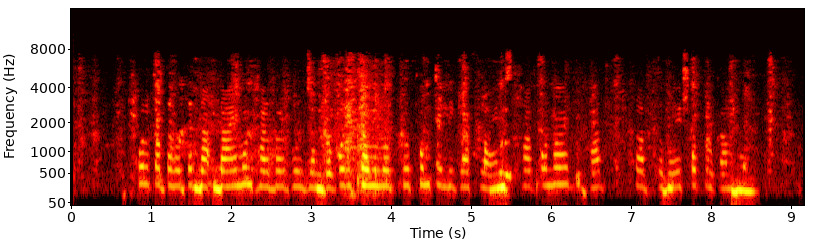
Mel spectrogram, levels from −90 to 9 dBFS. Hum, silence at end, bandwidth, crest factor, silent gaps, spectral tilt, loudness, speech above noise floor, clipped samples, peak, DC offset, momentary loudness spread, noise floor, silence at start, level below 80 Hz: none; 0.4 s; 7.6 kHz; 22 dB; none; -6.5 dB/octave; -23 LUFS; 31 dB; under 0.1%; -2 dBFS; under 0.1%; 15 LU; -54 dBFS; 0.75 s; -66 dBFS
